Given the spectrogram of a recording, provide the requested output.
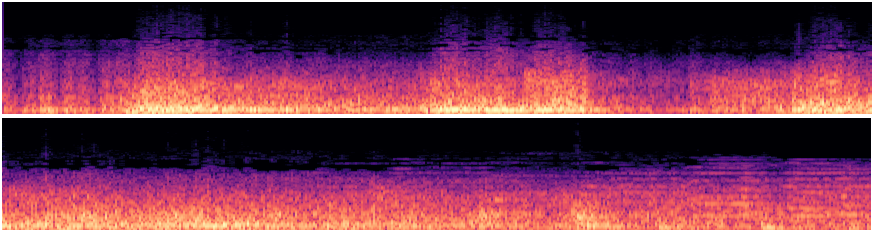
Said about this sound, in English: He saw the headlight of the train. He knew there was no chance to stop it before it reached that bridge. He saw it thunder close, saw the bridge in bold relief in the train's lights, and then...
